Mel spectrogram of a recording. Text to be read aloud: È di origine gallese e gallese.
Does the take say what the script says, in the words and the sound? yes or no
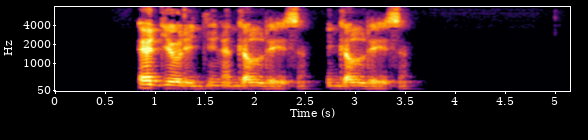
yes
